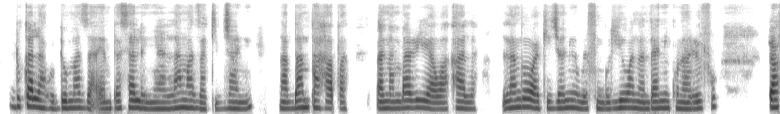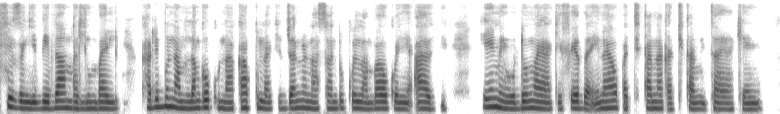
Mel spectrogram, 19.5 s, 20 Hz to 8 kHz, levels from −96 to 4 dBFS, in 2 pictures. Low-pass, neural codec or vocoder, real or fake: 7.2 kHz; codec, 32 kHz, 1.9 kbps, SNAC; fake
